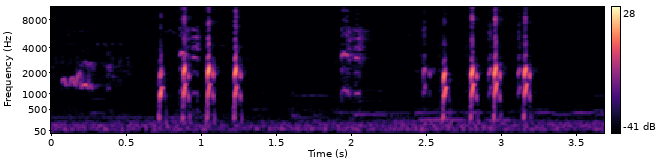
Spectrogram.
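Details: Grey-headed swamphen giving a strong call, spliced together: a short run of three hard clucks, a brief gap, then five quicker clucks, with faint softer sounds between.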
